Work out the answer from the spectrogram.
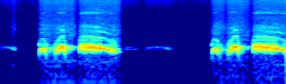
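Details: Loud, close Spotted dove song. Two three-part phrases, each with two short coos before a long, smooth coo, separated by a brief pause with faint soft notes.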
